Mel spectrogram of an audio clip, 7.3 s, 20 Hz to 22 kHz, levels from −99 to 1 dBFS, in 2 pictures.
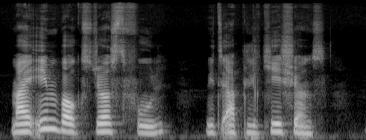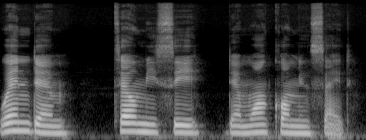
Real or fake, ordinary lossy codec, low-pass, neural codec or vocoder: real; none; none; none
